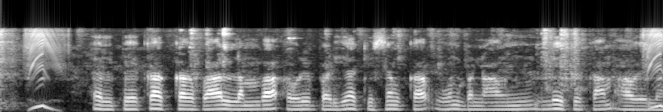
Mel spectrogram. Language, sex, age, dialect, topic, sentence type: Bhojpuri, male, 25-30, Northern, agriculture, statement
